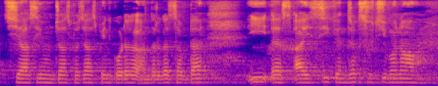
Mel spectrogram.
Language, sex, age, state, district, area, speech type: Maithili, male, 60+, Bihar, Saharsa, urban, read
